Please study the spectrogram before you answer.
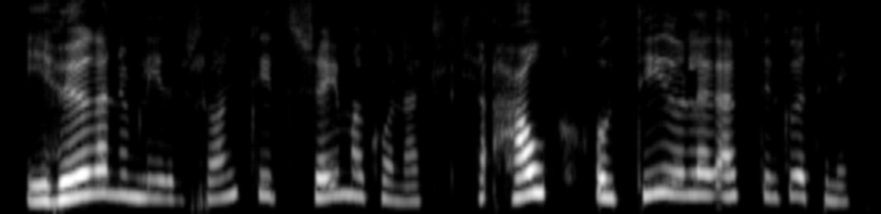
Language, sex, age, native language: Icelandic, female, 14, Icelandic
